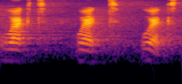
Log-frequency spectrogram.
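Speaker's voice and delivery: "worked" with a careful, distinct final t; worked said clearly. Shown as a demonstration. Teacher drilling students on "worked". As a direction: pronounce "worked" slowly, every sound clear. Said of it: "các bạn sẽ nói rõ như vậy".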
